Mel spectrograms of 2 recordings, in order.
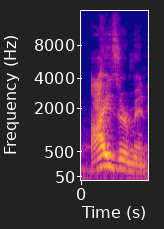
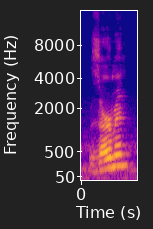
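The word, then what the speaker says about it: Yzerman: Well, last time I broke a hockey thing, I said Iserman incorrectly. Well, Iserman is correct. Or it's a Red Wings player. Zerman? See, now I don't remember. It's like Y-Z-E-R. Well, that's Iserman, Stevie Iserman.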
